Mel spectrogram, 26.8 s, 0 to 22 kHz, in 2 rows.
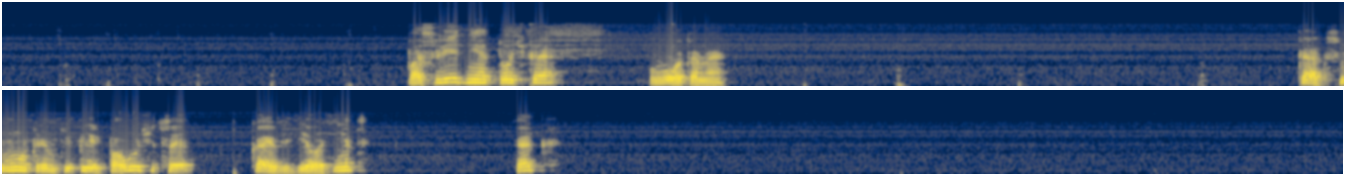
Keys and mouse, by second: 1.0 click, 2.7 click, 5.1-6.7 drag, 7.9-8.9 drag, 10.0-11.9 drag, 15.7-26.8 drag.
